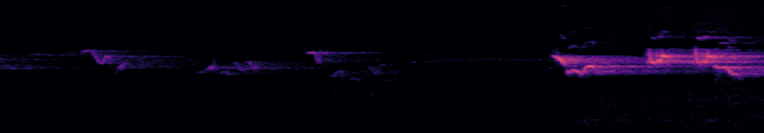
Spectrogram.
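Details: Faint, soft, warbled notes from an American robin, followed by a louder, burry, whistled phrase near the end.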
